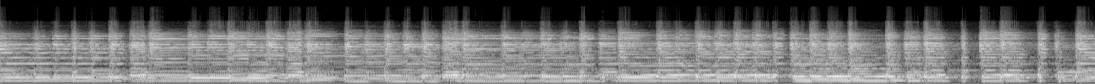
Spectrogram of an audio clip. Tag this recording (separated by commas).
Music, Strum, Plucked string instrument, Musical instrument, Guitar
